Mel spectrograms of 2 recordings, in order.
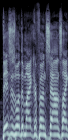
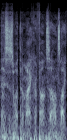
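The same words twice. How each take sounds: First: It is spoken very loudly. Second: It is spoken in a whisper. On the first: "with a really loud voice" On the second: "when I whisper"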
